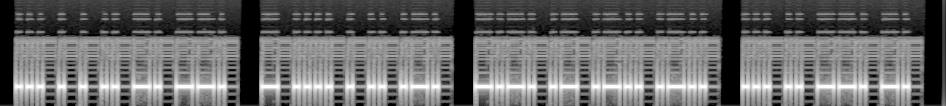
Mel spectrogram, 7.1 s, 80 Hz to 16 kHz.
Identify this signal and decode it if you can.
Morse code, heard as a keyed tone, about 30 wpm, 750 Hz. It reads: SEEING THEIR CALL SIGN
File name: cwa / W1AW-Level3 / 30WPM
